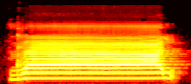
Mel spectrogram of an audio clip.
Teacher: ذال نرم حرف ہے، زبان کی نوک اوپر والے دانتوں کے سرے کو لگا کر پڑھیں، ذال، اور یہ ہے زا، اس کو سختی سے پڑھتے ہیں، اس میں سیٹی کی آواز ہوتی ہے، زا، تو یہ ذال اور یہ زا، دونوں میں بہت زیادہ فرق ہے۔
